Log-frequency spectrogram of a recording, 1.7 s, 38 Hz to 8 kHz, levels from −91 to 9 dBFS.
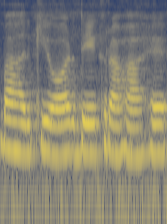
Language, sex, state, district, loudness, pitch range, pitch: Hindi, female, Uttar Pradesh, Jalaun, -11 LUFS, 200-215 Hz, 205 Hz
